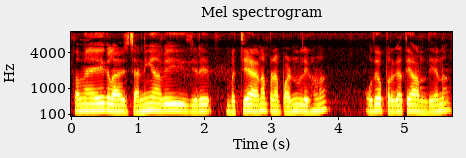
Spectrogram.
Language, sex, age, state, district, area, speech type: Dogri, female, 45-60, Jammu and Kashmir, Udhampur, urban, spontaneous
